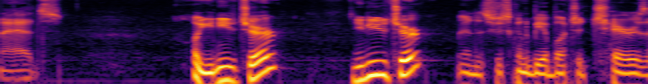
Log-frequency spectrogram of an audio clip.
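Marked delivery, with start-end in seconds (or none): 1.4-3.2 higher, louder mock sales pitch; eager ad pitching over and over; pushy ad imitation. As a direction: pester with rising, needling questions. Imitating nagging Amazon ads.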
